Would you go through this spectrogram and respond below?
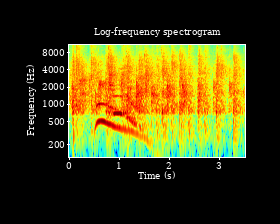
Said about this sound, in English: Oh man, clap it up for that.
